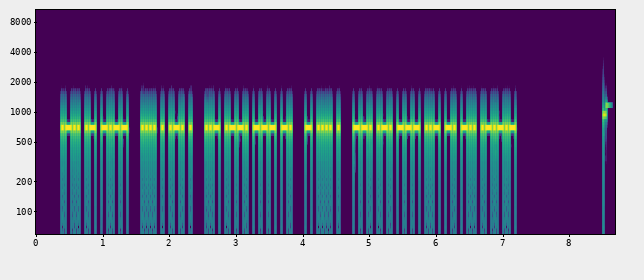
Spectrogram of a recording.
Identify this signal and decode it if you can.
Morse code, heard as a keyed tone, about 40 wpm, 700 Hz. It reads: LAY HERE UPON THE GROUND.
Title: Sentences from Top 1100 Words 40wpm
